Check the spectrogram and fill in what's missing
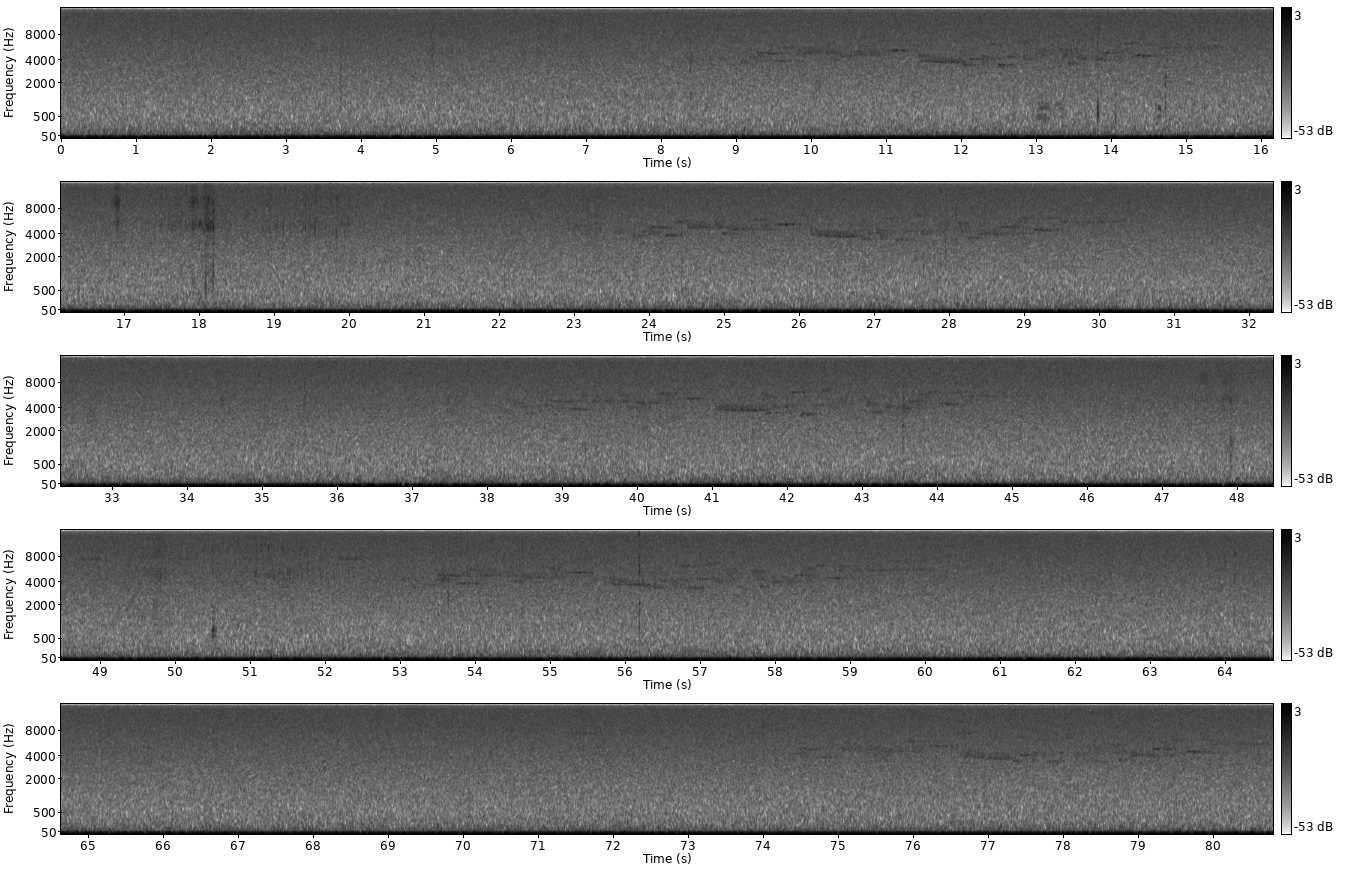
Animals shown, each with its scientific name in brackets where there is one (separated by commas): Winter Wren (Troglodytes hiemalis)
